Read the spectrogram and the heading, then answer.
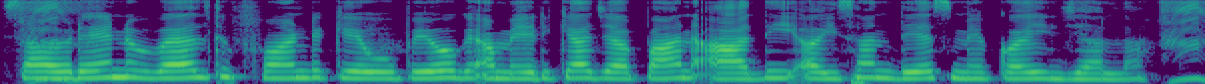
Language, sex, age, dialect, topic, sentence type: Bhojpuri, female, 18-24, Southern / Standard, banking, statement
